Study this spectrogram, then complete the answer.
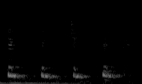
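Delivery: high whispered tic tic; tiptoe ticking. Acted. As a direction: tick softly like tiny mouse feet. Mouse tiptoeing sound.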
